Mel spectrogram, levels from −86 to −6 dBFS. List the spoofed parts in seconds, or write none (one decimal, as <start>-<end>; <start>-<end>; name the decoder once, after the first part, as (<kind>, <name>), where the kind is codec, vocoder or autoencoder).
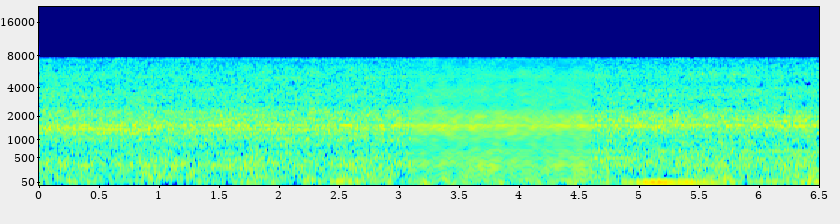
3.1-4.6 (vocoder, Vocos)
